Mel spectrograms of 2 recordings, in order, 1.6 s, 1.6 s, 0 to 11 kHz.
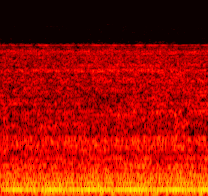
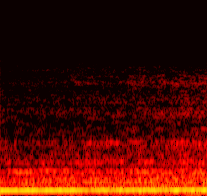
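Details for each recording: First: Frigidaire GLRT183TDWE fridge with a warm fridge but a cold freezer: the compressor runs at the back with a steady low hum and even drone, no knocks or rattles; compressor working normally. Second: Frigidaire GLRT183TDWE warm fridge: the evaporator fan motor, found not working, runs only after a push, with a low, slow and uneven hum; it is failing and needs replacing.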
